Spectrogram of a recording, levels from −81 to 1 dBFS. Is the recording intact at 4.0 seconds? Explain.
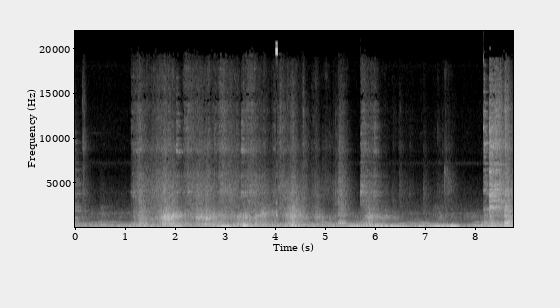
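No. From 4.01 to 4.06 s a corrupt frame decoded: flipped bits in one compressed frame misled the decoder's gains and codes, throwing energy onto wrong frequencies. It is heard as a brief glitch, showing as a thin vertical smear on a spectrogram.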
